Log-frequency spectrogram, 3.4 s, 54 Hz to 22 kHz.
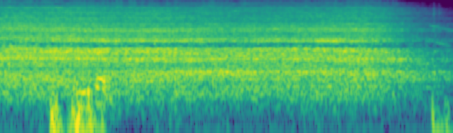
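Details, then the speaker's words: Homemade 3D-printed BiPAP ventilator for COVID-19, fan blowing air down tubing, switched on to show it works: steady loud rushing airflow with a few faint low thumps. "This is a BiPAP ventilator. So I'm going to turn this on real quick. I'm going to show you that it actually works."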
